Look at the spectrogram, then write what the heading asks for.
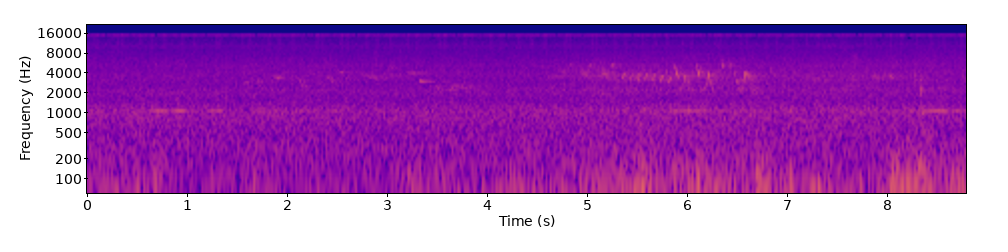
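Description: Outdoor ambience: a small bird calling with short chirps and a brief trill about halfway through, over a low rumble that grows louder near the end.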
